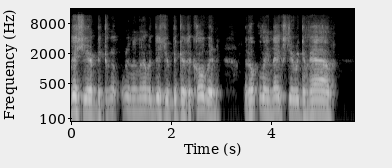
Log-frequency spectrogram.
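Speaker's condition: Cerebral palsy; from birth, uses wheelchair for mobility, formerly had personal attendant Paulie, gone 6 years

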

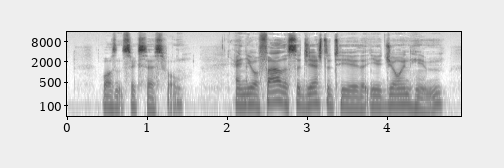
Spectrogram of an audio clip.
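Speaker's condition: No condition

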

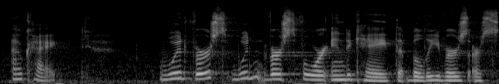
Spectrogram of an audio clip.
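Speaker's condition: No condition

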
